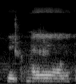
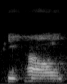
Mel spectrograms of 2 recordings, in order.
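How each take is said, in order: First: Pecan as pee-KAY-an, drawn-out A; pecan, AN version. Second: Pecan as pee-KAHN, open AH ending; pecan, AH version. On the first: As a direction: end pecan like can, stretched into two sounds. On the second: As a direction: stress the second syllable of pecan, rhyming with dawn. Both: Shown as a demonstration. Comparing two pronunciations of pecan.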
